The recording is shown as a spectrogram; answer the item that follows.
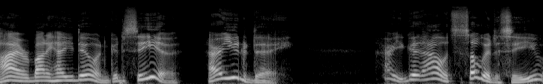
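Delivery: very high, thick, swooping Southern twang. Retelling walking in to greet everybody in Dallas: southern twang. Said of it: "You learn to stop the twang".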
